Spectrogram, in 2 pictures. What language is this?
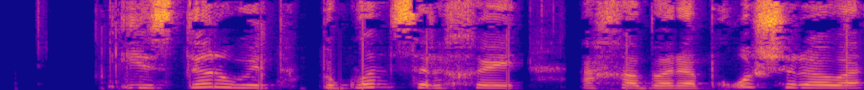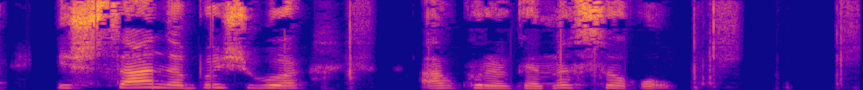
Abkhazian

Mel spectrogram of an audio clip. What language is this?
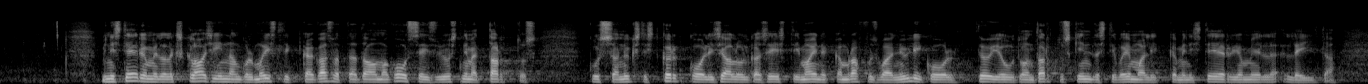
Estonian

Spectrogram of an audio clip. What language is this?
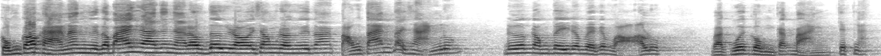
Vietnamese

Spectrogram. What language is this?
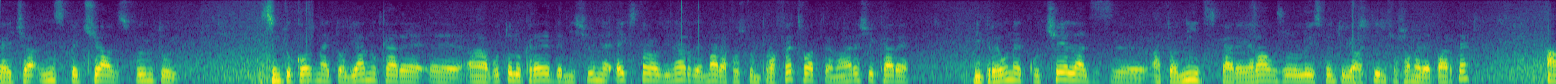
Romanian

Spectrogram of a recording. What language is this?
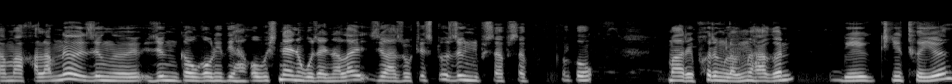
Bodo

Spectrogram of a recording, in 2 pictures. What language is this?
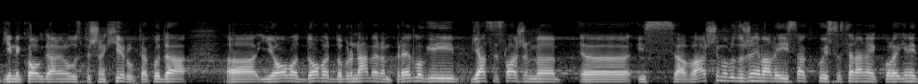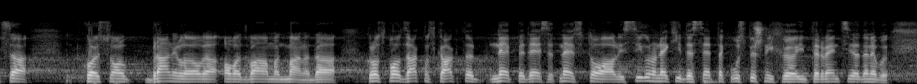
Serbian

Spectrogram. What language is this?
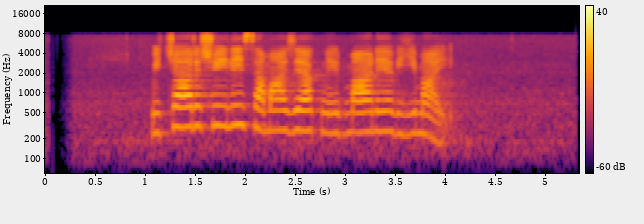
Sinhala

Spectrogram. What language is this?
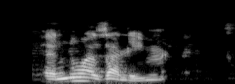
Kabyle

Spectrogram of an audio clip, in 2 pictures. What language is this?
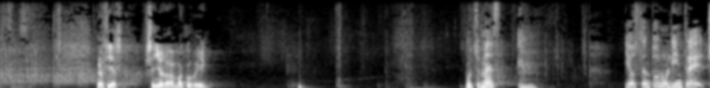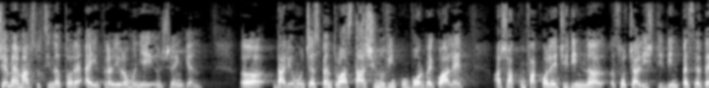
Romanian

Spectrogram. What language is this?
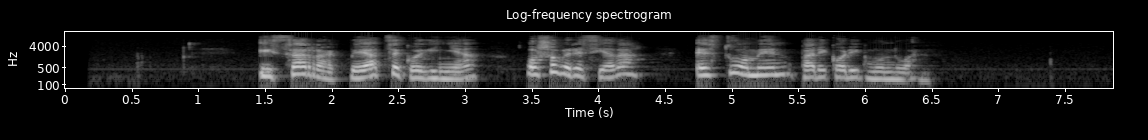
Basque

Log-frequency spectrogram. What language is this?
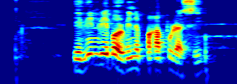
Eton (Cameroon)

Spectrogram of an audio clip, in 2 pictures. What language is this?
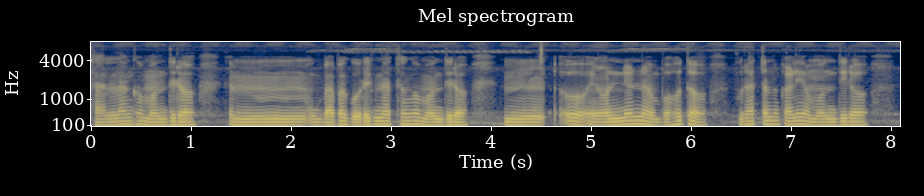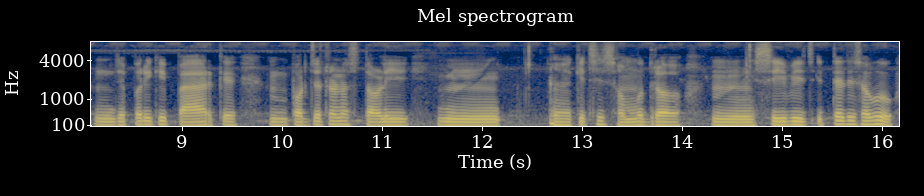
Odia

